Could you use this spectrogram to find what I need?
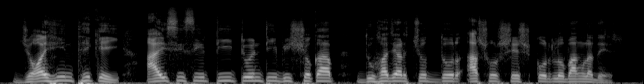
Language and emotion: Bengali, neutral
